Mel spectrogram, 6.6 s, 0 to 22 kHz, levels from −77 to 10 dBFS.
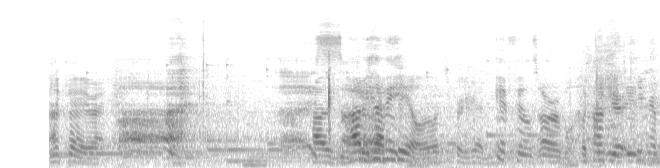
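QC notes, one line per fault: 0.00–0.50 s cut-off start: capture began late, so digital silence abruptly becomes sound in progress, with no attack; flat-line waveform, then a hard vertical spectrogram edge.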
